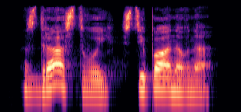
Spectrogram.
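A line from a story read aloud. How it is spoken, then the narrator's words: Hoarse low voice. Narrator (Russian): сказал он хриплым низким голосом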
